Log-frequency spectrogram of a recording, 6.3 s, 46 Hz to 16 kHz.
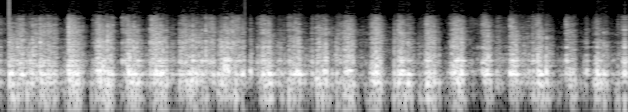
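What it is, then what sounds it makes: Woven fiber carpet. Fingernails of two hands scratch rapidly across a beige striped loop-weave woven fiber carpet. About two dozen quick, rasping strokes follow in a brisk, uneven rhythm, each a dry, scratchy burst with a mid-range tonal ring around 355 Hz and little bass.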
